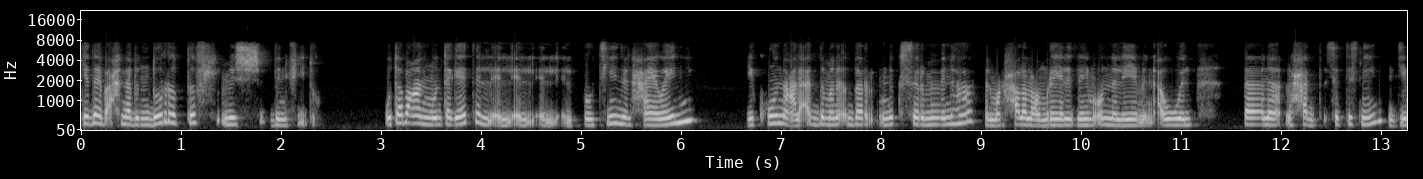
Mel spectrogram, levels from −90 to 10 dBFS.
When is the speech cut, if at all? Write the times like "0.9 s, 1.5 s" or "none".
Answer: none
